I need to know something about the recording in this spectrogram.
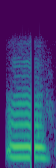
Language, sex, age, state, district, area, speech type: Maithili, female, 30-45, Bihar, Supaul, rural, conversation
